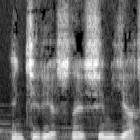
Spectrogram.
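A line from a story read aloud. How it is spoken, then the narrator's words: Plain. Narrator (Russian): сказал Белокуров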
